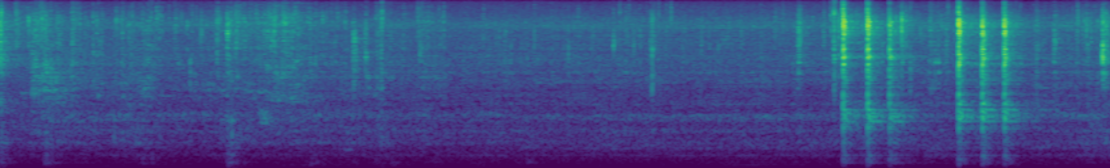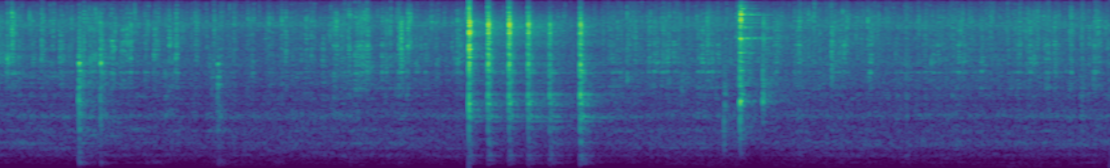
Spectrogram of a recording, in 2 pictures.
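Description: Chicken frying in a stainless steel pot of spiced onions and oil, a steady sizzle, as a wooden spoon stirs it. The spoon scrapes and clatters against the pot in short runs of clicks, about six seconds in and again around twelve seconds.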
